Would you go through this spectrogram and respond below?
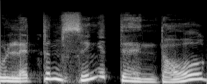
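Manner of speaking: put-on Southern LA Mexican accent. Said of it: "you sound like a fucking su-, s-, Southern L A fucking Mexican".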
